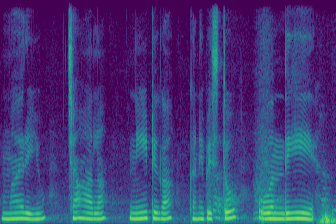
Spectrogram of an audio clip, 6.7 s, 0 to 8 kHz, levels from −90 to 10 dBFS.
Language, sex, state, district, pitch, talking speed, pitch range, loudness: Telugu, female, Andhra Pradesh, Sri Satya Sai, 210 Hz, 55 wpm, 200-225 Hz, -14 LUFS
